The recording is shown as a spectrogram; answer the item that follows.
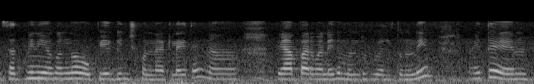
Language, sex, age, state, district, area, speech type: Telugu, female, 30-45, Andhra Pradesh, Anakapalli, rural, spontaneous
